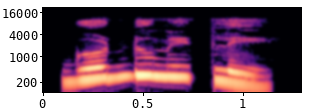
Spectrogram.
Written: ಗೊಡ್ಡುಮಿಟ್ಲೆ

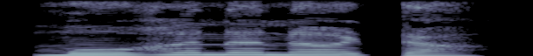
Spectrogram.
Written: ಮೋಹನನಾಟ

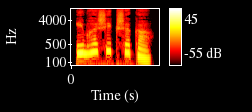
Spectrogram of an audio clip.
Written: ಇಭಶಿಕ್ಷಕ

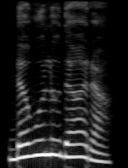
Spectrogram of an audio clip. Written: ಡವುಲುದಾರ

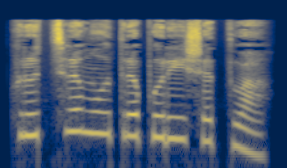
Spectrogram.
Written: ಕೃಚ್ಛ್ರಮೂತ್ರಪುರೀಷತ್ವ

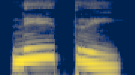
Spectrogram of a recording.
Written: ನೇತ್ರಿ

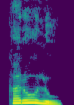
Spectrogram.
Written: ಕರೋಲು

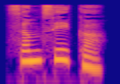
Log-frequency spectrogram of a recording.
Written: ಸಂಸೇಕ

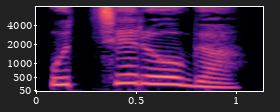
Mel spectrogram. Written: ಉಚ್ಚೆರೋಗ

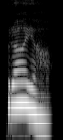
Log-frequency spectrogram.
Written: ಪ್ರಾಯಃ

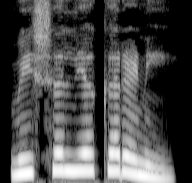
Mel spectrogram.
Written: ವಿಶಲ್ಯಕರಣಿ

